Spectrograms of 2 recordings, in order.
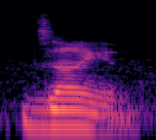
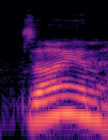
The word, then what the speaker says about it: Zayin: Zayin has a sound mostly like the letter Z in English. Sometimes you can hear people pronounce it with a DZ sound, Zayin. But pronouncing it with a Z sound is just fine.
